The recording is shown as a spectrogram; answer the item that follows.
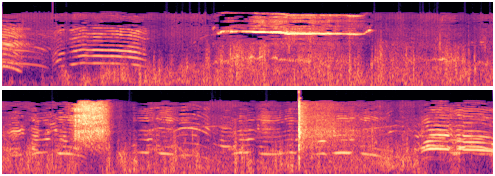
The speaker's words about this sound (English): Several of the demonstrators used a metal tube to shoot off rockets from behind the banner, and the explosions reverberated off the concrete walls of the cell blocks as if the entire world were shaking.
